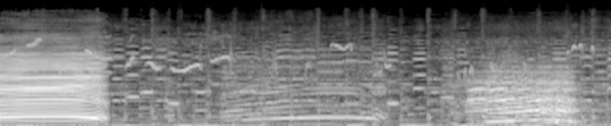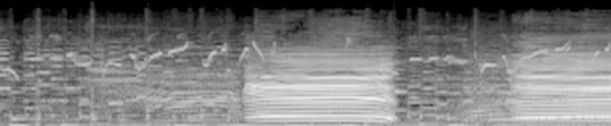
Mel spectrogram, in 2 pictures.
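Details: Tame cattle herd setting off on a long journey toward fresh pasture, several loud drawn-out moos, some rising then falling, separated by quieter gaps; steady low pulsing tones and scattered high chirps continue underneath.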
